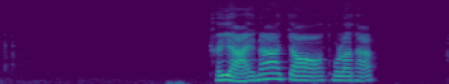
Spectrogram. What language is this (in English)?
Thai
